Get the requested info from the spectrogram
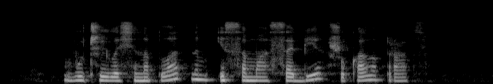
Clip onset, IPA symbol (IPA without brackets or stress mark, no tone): v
